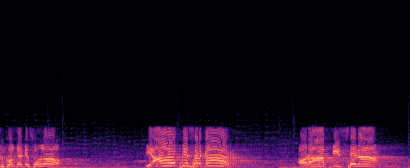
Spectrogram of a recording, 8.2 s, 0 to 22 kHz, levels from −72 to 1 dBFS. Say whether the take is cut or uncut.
uncut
